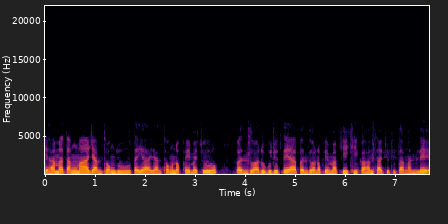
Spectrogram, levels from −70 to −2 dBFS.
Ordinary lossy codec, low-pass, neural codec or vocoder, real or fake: Opus, 16 kbps; 7.2 kHz; none; real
